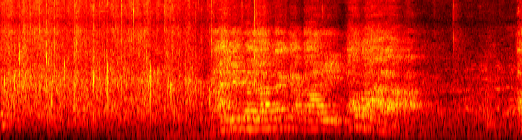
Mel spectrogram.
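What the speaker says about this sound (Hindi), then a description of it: "अब ताली बजाने का बारी है" A crowd at a Bihar political rally claps loudly in a thick, sustained wash that dips and then swells again, while a speaker's voice carries over the applause.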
